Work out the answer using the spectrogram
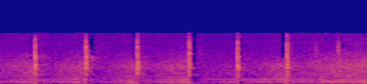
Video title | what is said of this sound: Maple Tree Tap Tones | the first branch off is also the same all the way along the length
